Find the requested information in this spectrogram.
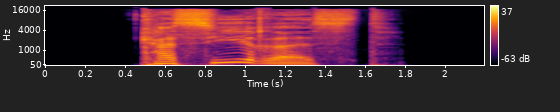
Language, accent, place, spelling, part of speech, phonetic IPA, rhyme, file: German, Germany, Berlin, kassierest, verb, [kaˈsiːʁəst], -iːʁəst, De-kassierest.ogg
- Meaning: second-person singular subjunctive I of kassieren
